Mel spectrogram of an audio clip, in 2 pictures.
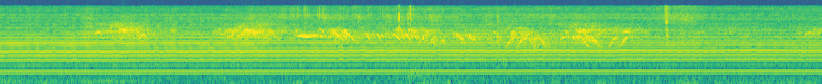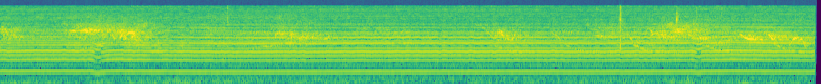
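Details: Back-yard bumblebees during mating: a constant steady drone with a single brief pitch dip midway, over soft background rustle and scattered high chirps.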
